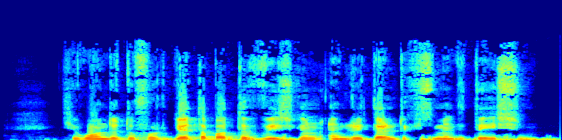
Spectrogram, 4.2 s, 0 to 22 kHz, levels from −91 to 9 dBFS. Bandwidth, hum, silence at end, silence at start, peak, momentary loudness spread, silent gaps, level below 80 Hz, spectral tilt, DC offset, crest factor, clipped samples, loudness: 16 kHz; none; 0 s; 0.5 s; 0 dBFS; 6 LU; none; -42 dBFS; -5.5 dB/octave; under 0.1%; 18 dB; under 0.1%; -19 LUFS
